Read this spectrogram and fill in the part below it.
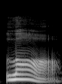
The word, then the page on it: law: lɔ’ː; ロォゥ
